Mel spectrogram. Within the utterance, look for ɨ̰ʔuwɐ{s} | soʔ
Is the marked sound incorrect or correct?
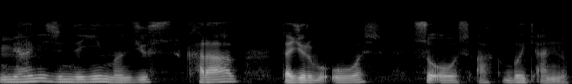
correct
